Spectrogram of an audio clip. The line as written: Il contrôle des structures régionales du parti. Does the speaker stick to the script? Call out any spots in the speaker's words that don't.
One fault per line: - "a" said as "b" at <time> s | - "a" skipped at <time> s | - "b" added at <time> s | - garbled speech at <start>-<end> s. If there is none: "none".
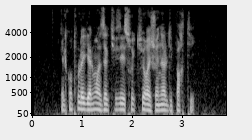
- "également les activités" added at 1.0 s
